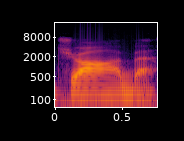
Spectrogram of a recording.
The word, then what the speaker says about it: job: 족도 아니고 잡도 아니고 job.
